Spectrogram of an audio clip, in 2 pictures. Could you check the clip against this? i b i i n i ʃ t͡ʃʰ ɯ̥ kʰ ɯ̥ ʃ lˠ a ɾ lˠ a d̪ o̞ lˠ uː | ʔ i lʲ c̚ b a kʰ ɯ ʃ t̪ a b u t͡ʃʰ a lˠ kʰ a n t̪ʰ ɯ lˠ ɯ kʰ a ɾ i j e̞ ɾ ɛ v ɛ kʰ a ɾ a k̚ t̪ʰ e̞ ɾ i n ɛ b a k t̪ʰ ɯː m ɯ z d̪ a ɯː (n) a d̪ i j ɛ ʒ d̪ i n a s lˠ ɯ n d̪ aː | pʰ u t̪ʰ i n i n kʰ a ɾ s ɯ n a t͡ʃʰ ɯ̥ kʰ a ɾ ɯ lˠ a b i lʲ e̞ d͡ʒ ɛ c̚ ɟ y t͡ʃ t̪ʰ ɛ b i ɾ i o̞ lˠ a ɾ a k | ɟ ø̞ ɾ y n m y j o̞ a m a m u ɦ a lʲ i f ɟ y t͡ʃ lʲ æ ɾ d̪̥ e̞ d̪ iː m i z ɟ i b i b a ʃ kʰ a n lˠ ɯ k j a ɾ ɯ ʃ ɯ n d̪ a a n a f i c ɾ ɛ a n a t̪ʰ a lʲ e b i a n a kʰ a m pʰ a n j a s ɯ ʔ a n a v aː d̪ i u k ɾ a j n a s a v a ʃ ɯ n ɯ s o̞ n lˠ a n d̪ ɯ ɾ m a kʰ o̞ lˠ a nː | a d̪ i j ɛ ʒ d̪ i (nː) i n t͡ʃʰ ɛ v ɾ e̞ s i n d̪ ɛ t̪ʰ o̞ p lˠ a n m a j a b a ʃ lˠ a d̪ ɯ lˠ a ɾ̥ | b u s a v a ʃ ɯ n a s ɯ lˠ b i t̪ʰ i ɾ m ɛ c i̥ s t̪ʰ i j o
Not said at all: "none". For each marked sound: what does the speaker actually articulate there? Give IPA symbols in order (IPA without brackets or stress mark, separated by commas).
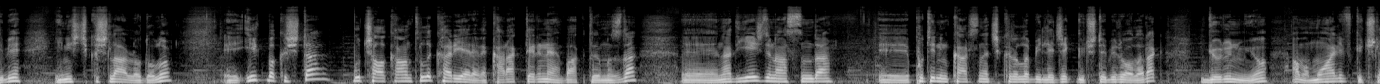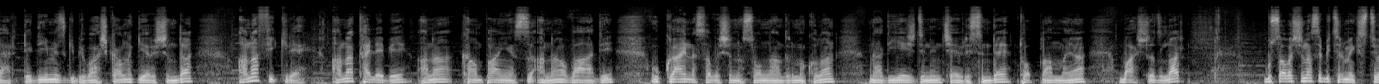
n, n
